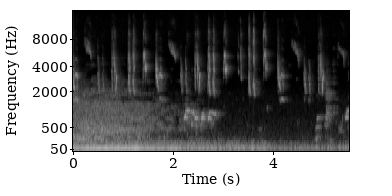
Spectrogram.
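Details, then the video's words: Long-tailed shrike in full song, meant to anger rival birds: fast varied chattering, harsh notes and mimicked chirps, roughly three to four per second, over a steady low rumbling background noise. "cendet gacor bikin lawan cepet emosi"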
